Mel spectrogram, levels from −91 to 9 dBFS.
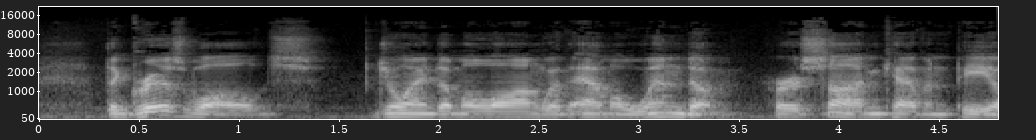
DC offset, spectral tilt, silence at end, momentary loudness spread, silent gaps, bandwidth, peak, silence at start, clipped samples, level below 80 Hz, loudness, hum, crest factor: under 0.1%; -6 dB/octave; 0 s; 9 LU; none; 13 kHz; -2 dBFS; 0 s; under 0.1%; -56 dBFS; -20 LUFS; none; 18 dB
